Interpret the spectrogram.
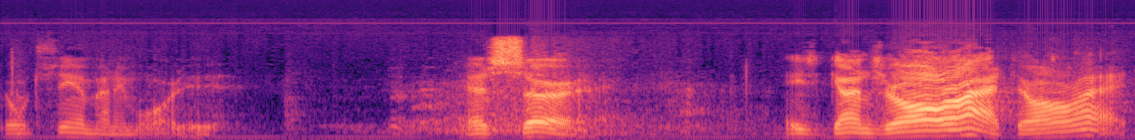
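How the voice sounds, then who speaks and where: An actor playing an easygoing young western deputy in a radio drama, stubborn in a folksy, hesitant way. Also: male voice, medium pitch, measured pace, creaky, very noisy. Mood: mild, folksy. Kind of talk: 1940s radio acting. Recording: dull old radio broadcast recording.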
